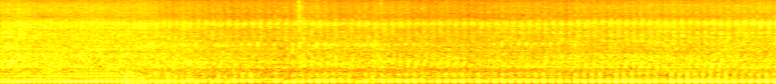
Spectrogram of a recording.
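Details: Power Trim edger after fitting a new Pulsa Jet carb kit: small single-cylinder engine holds a steady, even putter of about three beats a second with no surging or hunting; runs healthy.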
